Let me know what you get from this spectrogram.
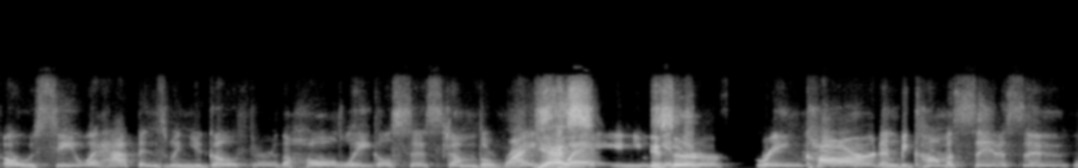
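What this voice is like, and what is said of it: Put-on white Southern American accent. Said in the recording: “you're using a white Southern accent for them”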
